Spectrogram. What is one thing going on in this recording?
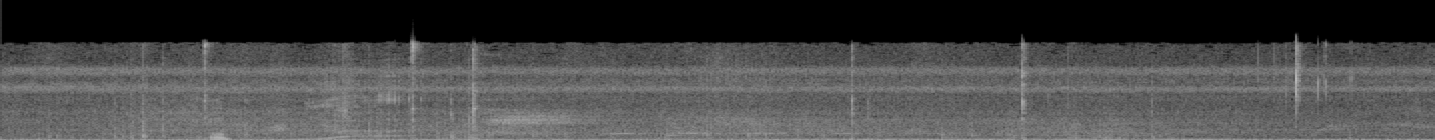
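Metal tools clink against a motorcycle frame.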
